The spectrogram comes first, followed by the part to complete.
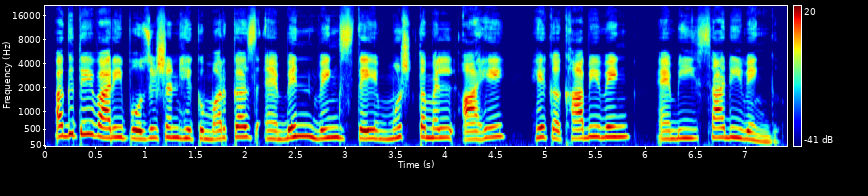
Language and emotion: Sindhi, neutral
